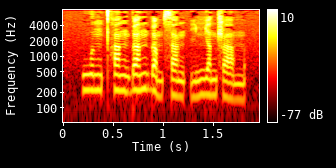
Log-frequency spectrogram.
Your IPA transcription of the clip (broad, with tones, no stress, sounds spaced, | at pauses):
w ə˧ ŋ t̪ʰ a˧ ŋ ɗ a˧˥ n ɗ a˨˩˨ m s a˨˩ ŋ ʔ i˨˩˦ ɲ a˧ n ʂ a˨˩ m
